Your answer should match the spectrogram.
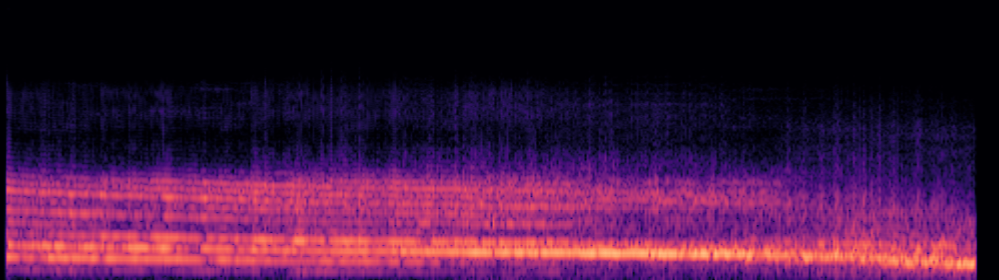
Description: appearance sound fading

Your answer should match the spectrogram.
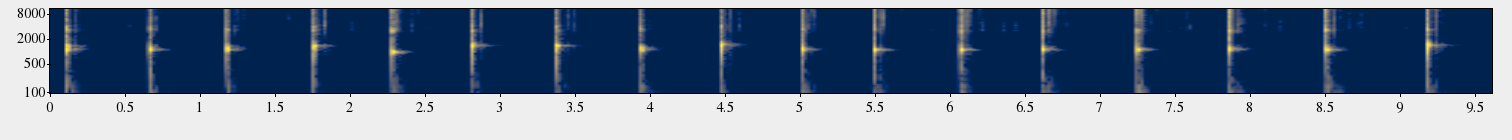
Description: small fruit plucking soun

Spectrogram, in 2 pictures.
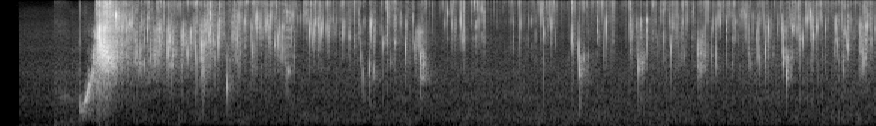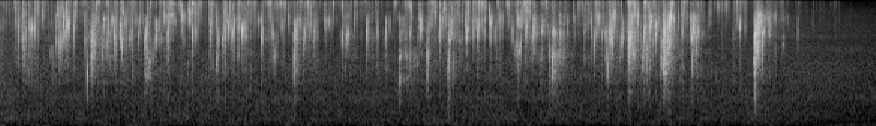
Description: weird liquid bloody sound

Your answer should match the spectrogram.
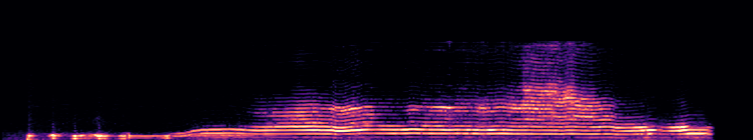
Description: monkey sound; animal vocalizations

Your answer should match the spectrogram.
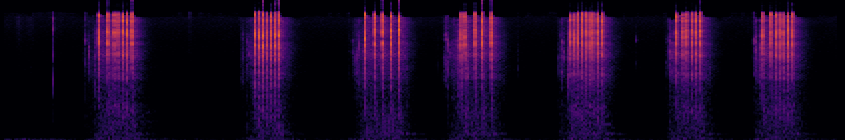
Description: the clicking sound of the, mechanism

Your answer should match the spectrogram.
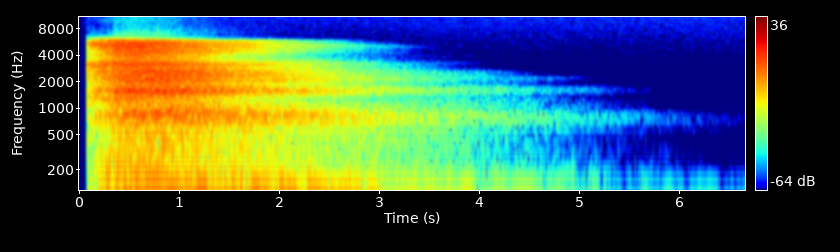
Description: the sound of a loud, cave

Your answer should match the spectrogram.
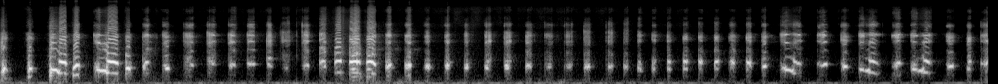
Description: chicken sound effect funn

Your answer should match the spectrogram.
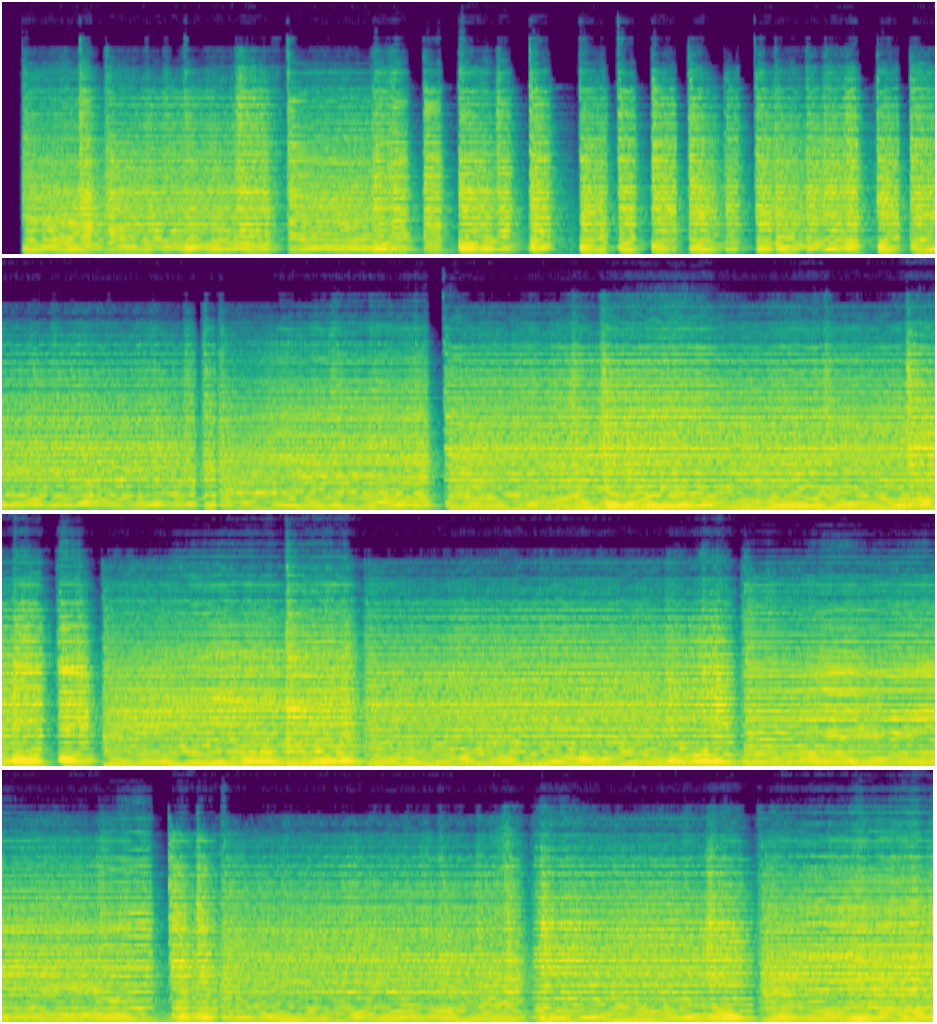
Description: celtic dance

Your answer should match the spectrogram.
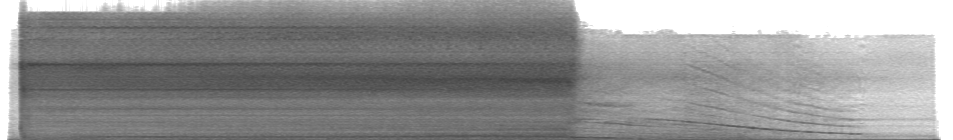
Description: realistic medical device

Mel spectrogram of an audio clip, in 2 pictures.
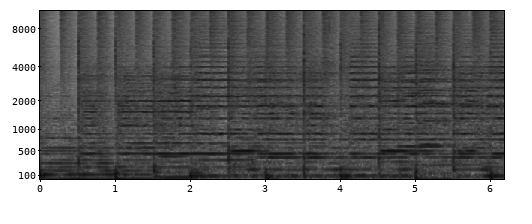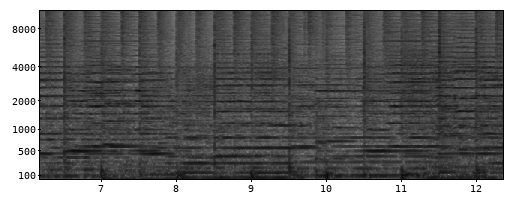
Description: symphony orchestra playin, classical

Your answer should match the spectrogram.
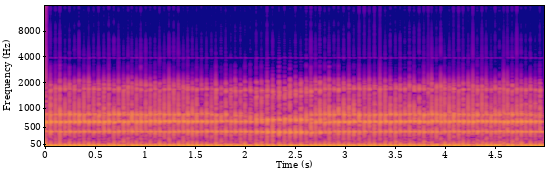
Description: a smooth looping rolling, gameplay

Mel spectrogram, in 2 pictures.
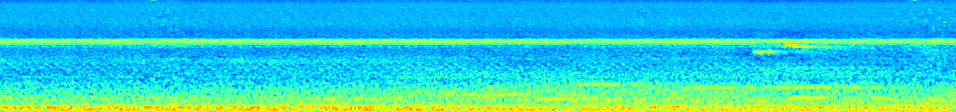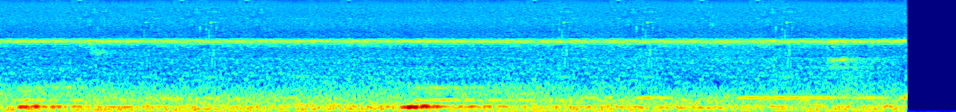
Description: immersive early morning

